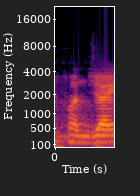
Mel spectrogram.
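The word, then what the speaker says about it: fungi: अब इसको ये मत बोलना कि फंजाई नहीं फंगाई बोलते हैं, नहीं तो यहाँ पे कंट्रोवर्सी स्टार्ट हो जाए, पता चला।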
